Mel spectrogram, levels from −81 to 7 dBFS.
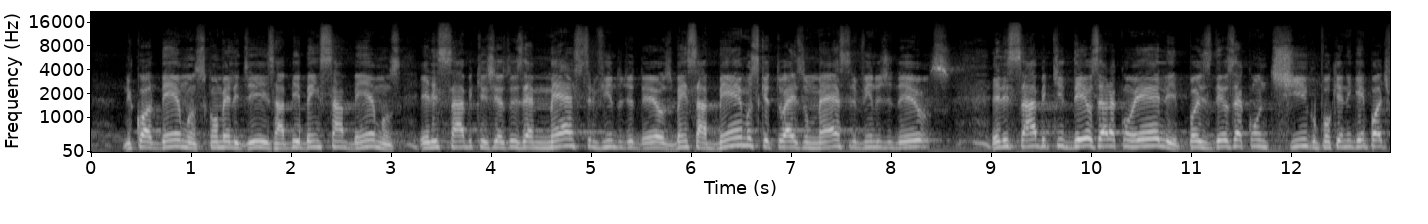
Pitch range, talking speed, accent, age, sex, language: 150-195 Hz, 185 wpm, Brazilian, 50-69, male, Portuguese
